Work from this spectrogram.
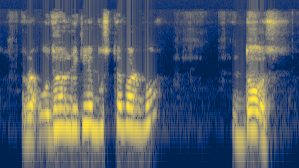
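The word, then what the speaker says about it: дос: ডি এর মত উচ্চারণ হয় ডি এর মত উচ্চারণ হওয়াকে এটা আমরা দ বলছি দ উদাহরণ দেখলে বুঝতে পারব দোস দোস মানে বন্ধু দোস মানে বন্ধু দেখুন ভেঙ্গে দিচ্ছি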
